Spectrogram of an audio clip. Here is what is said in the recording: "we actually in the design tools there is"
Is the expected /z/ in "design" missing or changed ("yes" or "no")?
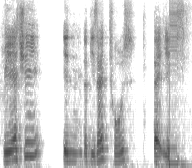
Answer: no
